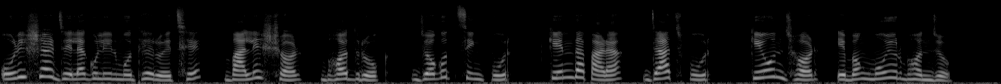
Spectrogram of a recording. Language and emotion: Bengali, neutral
